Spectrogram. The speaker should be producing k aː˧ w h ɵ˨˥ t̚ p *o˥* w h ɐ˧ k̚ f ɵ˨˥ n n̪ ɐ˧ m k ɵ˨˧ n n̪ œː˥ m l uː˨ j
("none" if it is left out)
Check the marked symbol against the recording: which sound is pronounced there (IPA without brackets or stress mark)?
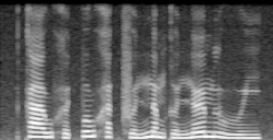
o˥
